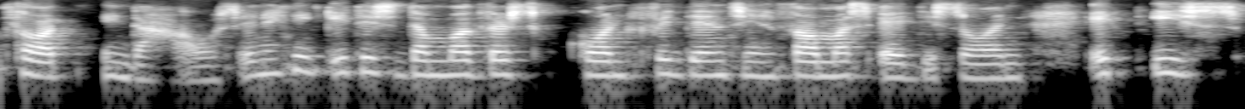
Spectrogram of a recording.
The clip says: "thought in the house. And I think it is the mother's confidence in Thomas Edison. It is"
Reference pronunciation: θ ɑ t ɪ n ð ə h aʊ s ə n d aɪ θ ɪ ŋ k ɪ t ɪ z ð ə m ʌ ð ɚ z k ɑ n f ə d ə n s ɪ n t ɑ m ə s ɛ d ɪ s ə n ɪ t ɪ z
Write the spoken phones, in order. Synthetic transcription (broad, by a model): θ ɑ t ɪ n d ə h aʊ s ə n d aɪ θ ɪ ŋ k ɪ t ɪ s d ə m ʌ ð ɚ s k ɑ n f ə d ə n s ɪ n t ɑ m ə s ɛ d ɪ s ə n ɪ t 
